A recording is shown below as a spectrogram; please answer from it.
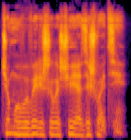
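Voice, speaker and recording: A man's voice: medium pitch, steady tone, fast talker, no echo, clean studio sound, lightly acted. A man voicing a friendly, talkative male tourist who chuckles as he chats, as an audiobook character. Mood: cheerful.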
